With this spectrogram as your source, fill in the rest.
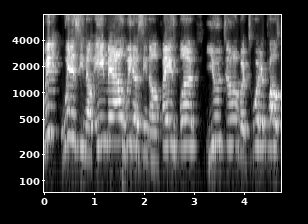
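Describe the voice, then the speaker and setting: A man with an extremely high pitch speaks in a raised, projected voice at a moderate pace. His tone is animated and his intonation lively. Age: 50s. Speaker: pastor and talk show host. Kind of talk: casual chat.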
